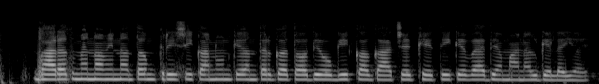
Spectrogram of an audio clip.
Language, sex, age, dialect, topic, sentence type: Magahi, female, 56-60, Western, agriculture, statement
